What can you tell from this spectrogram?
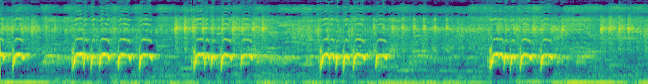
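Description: Male zebra dove (perkutut) singing its cooing song: short phrases of quick, staccato notes, about five of them, each after a pause of a second or so. This is the male's call to rivals.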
